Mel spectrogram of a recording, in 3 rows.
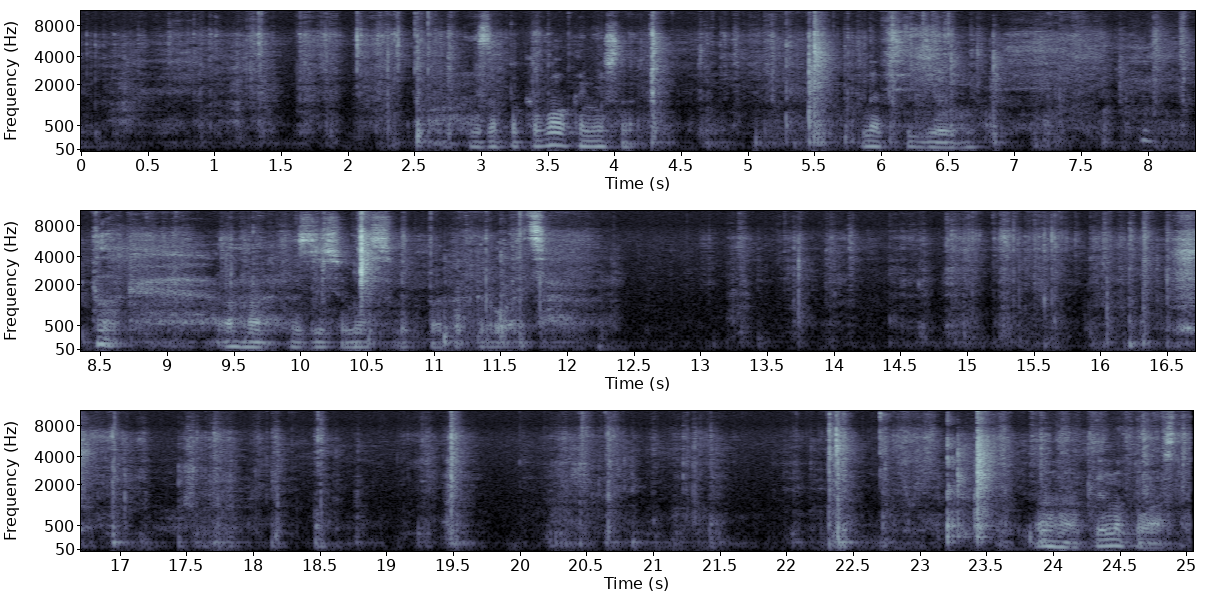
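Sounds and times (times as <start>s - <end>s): cardboard tearing: 0.0s - 6.7s, 13.3s - 25.0s
tape crackling: 0.0s - 8.7s, 13.0s - 25.0s.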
